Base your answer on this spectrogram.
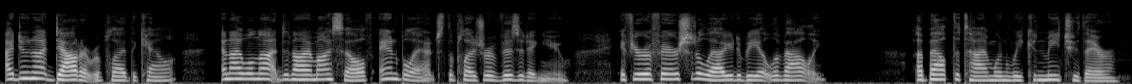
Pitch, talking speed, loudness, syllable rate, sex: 205 Hz, 215 wpm, -20 LUFS, 5.8 syllables/s, female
